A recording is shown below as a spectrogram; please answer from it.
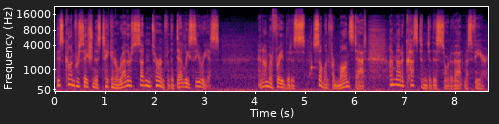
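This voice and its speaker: A man playing a suave, teasing young knight in an anime game, with a smooth, playful, theatrical delivery. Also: mid-range voice, big pitch swings, fairly quick, a little hiss or hum, lightly acted. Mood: breezy, teasing.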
